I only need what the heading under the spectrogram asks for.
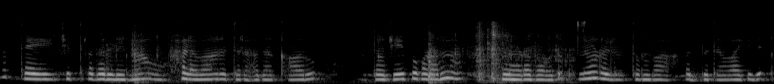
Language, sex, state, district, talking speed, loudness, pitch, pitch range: Kannada, female, Karnataka, Bijapur, 100 wpm, -35 LUFS, 235 Hz, 220-245 Hz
